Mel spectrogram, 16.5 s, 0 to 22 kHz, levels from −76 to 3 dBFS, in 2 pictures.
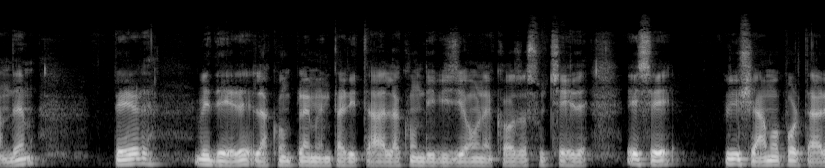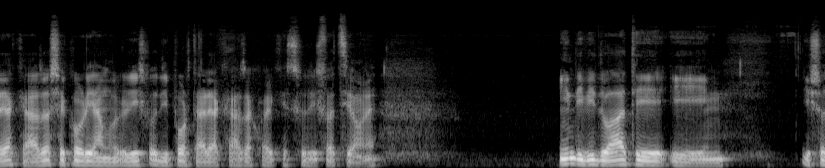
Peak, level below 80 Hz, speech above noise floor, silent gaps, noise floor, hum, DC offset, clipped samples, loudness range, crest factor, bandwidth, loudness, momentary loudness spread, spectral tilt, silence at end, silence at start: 0 dBFS; -46 dBFS; 42 dB; none; -59 dBFS; none; under 0.1%; under 0.1%; 6 LU; 18 dB; 14 kHz; -18 LUFS; 10 LU; -6 dB/octave; 0 s; 0 s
